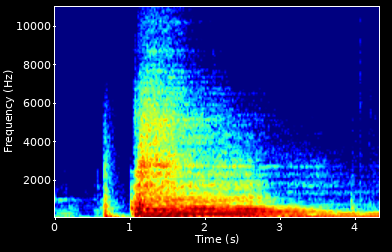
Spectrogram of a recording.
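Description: Live band's closing chord: a short sharp hit about half a second in, then electric guitar, drums and upright bass strike one loud chord together about a second in. The chord rings on and slowly fades.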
